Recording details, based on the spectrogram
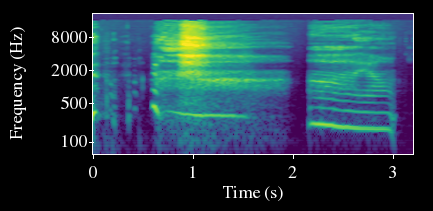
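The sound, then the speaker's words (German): A voice imitates a sister's loud, heavy breathing as she leans over someone's shoulder: a few quick sniffs, then two long, drawn-out breaths with a groaning, sigh-like tone and a short pause between them. “Manchmal, wenn ich mir irgendwas angucke, beugt sie sich über meine Schulter rüber und atmet dann so.”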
